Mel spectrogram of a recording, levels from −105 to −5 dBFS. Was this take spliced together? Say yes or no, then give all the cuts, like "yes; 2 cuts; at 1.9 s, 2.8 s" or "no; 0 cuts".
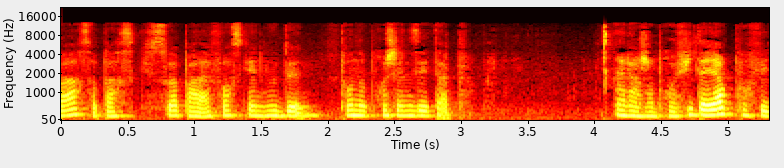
no; 0 cuts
